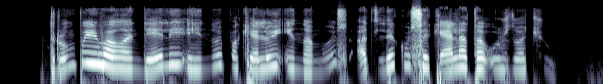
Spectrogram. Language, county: Lithuanian, Vilnius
